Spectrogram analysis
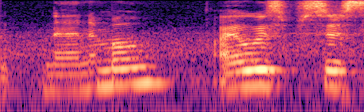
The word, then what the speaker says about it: Nanaimo: Chocolate, I don't know how to pronounce that. Nanaimo? Nanimo?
